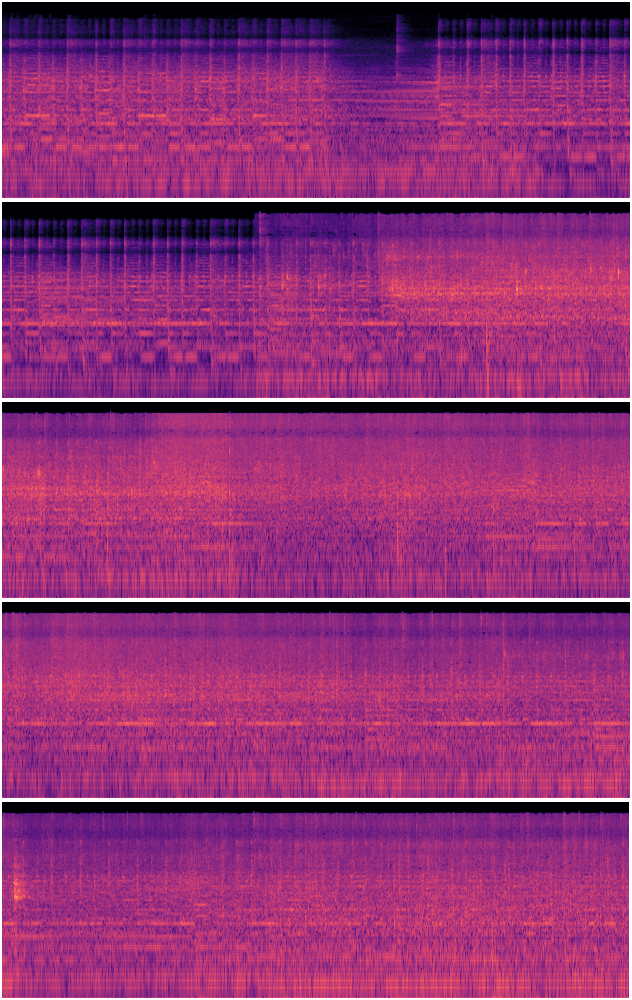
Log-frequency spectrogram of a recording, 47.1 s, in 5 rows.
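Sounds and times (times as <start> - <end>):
meat sizzling in hot oil: 13.2 - 47.0.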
